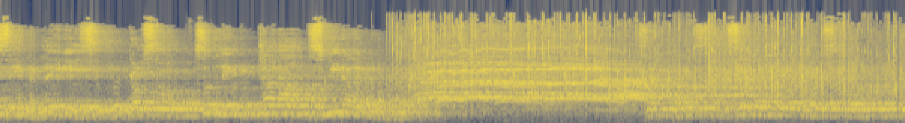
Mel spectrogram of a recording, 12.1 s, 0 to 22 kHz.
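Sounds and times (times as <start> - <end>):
audience applause: 5.2 - 12.0.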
